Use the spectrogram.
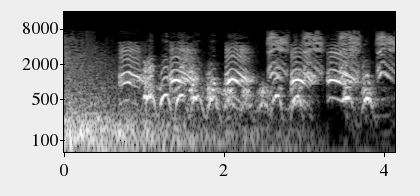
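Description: Crows caw loudly as they fly up from a birch tree, a rapid series of harsh, overlapping calls repeating nonstop over a few seconds, as if several birds are squawking at once.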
